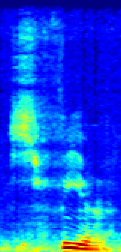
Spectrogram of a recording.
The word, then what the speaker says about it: sphere: And we pronounce it S-F-E-R, sphere.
